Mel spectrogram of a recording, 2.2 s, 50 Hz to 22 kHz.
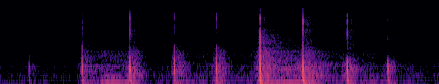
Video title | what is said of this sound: Baking Arts: Lesson 5 Soft Rolls | What we're looking for is this hollow sound. So the hollow sound is a good way of telling you're done.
